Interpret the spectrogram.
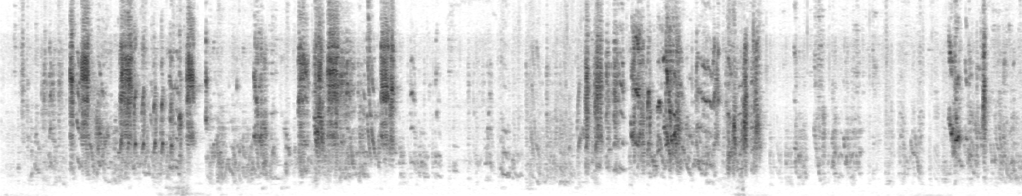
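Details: Budgies calling in loud scratchy bursts of squawking chatter, several seconds each, separated by brief quieter pauses with a faint thump.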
